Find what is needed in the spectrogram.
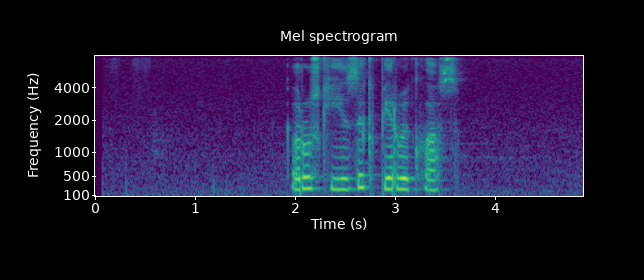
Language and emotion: Russian, neutral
